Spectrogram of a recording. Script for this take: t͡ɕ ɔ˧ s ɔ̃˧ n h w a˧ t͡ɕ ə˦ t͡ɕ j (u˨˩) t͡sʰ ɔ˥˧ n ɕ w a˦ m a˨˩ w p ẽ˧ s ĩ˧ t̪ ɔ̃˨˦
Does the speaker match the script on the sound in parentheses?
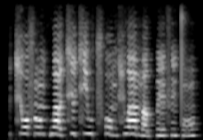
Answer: no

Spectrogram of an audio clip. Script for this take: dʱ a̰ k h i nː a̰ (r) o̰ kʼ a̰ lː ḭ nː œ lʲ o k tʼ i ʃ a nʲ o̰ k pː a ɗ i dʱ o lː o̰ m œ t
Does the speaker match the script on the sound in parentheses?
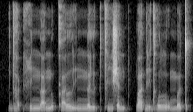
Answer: no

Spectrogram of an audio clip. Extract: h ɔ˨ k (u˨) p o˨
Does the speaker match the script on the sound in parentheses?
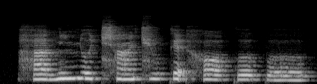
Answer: no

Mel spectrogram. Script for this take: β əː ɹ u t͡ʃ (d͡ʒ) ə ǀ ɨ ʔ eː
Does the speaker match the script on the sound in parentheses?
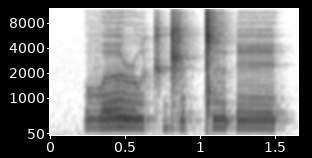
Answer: yes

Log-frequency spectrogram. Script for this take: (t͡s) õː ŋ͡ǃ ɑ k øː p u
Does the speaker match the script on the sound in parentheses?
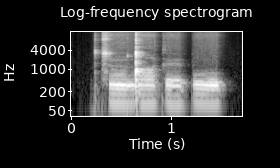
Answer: yes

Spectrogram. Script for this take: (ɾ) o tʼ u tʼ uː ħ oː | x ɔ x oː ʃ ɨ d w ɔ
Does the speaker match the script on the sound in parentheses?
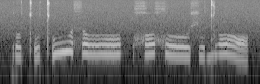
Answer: yes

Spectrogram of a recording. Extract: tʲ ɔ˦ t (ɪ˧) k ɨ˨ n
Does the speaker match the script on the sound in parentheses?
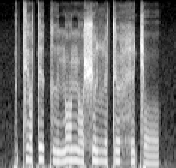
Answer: no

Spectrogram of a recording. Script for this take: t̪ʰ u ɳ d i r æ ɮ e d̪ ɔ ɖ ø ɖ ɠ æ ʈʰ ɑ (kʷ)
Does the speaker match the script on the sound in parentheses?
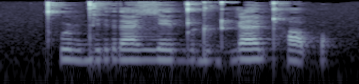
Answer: no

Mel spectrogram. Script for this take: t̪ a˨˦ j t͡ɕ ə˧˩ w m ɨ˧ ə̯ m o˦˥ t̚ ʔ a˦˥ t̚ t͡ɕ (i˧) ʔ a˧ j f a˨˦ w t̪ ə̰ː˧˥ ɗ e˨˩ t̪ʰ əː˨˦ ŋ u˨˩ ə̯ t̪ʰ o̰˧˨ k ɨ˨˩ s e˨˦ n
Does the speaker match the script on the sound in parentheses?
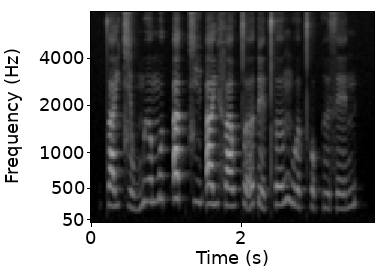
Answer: yes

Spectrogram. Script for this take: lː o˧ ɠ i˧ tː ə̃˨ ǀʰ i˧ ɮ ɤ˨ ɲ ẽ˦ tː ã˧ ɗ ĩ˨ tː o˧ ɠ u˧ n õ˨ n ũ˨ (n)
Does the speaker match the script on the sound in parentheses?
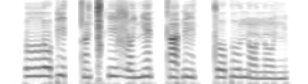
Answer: no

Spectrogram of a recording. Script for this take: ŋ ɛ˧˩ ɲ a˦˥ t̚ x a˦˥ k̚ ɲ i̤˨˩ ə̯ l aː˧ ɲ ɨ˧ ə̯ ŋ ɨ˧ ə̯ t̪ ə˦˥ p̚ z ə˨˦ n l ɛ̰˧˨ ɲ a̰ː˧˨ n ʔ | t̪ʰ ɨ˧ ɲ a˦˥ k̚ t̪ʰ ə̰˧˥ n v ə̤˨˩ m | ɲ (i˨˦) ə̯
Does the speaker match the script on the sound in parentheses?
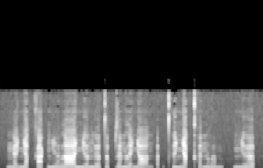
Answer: no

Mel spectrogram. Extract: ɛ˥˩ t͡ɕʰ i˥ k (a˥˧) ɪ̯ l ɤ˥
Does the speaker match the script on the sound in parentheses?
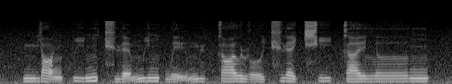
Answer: no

